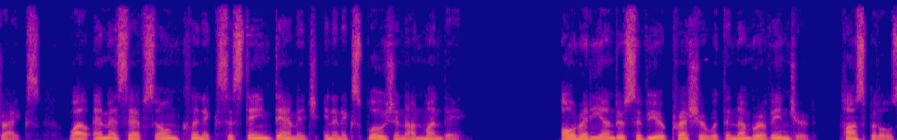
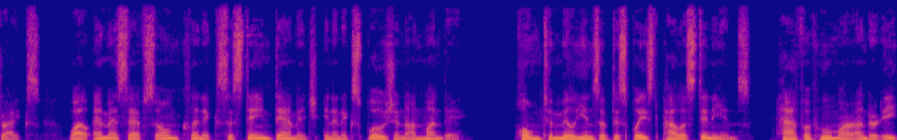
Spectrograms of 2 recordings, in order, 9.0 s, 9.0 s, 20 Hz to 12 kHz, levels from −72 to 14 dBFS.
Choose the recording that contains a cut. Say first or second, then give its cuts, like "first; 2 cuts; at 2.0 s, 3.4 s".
second; 1 cut; at 5.0 s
